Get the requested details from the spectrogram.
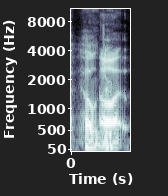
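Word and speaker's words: Ehlinger: Yeah, Ellinger.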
